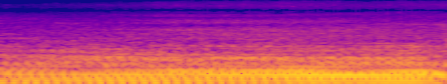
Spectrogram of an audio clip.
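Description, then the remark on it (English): A car engine revs up loudly, its deep droning rumble climbing steadily in pitch as the vehicle accelerates past along the road, with no voices over it. “there's gonna be cars whizzing by, and there's a motorcycle coming down the road now”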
